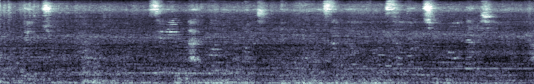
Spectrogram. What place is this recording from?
subway train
